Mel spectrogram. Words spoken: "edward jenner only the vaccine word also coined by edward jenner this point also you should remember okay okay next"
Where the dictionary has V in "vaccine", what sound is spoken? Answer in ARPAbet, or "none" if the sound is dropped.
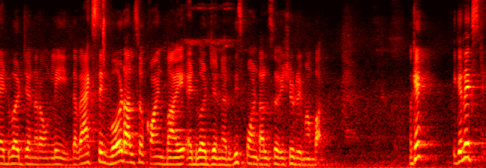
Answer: V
